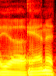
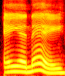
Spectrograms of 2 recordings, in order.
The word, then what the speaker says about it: ANA: It's an acronym that Ethan pronounces Anna instead of ANA like most...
